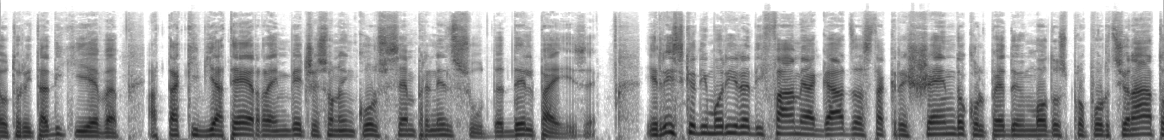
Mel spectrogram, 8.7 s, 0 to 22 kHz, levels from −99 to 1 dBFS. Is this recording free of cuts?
no; 3 cuts; at 1.1 s, 2.9 s, 4.8 s

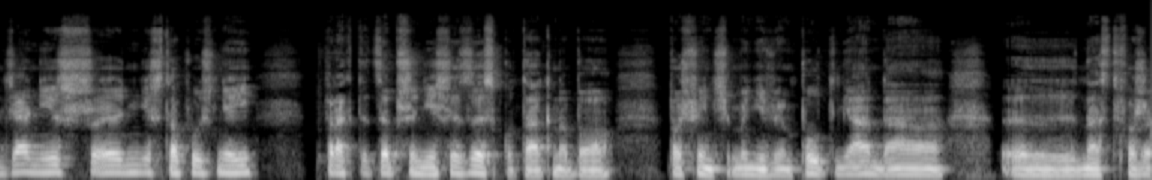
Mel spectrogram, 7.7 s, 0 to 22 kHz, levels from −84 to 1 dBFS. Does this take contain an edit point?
no; 0 cuts

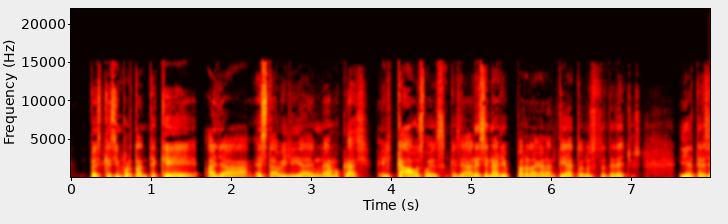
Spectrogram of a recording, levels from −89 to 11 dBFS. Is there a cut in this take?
yes; 2 cuts; at 4.4 s, 5.0 s

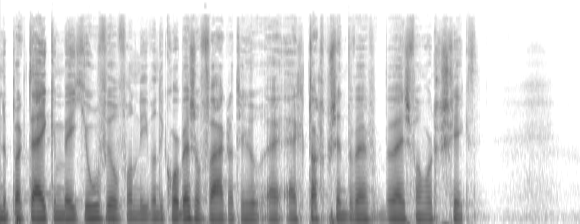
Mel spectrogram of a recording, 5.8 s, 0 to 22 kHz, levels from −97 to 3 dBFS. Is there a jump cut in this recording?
no; 0 cuts

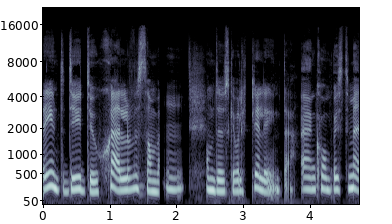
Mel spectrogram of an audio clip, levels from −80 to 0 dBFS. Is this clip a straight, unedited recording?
no; 1 cut; at 1.7 s

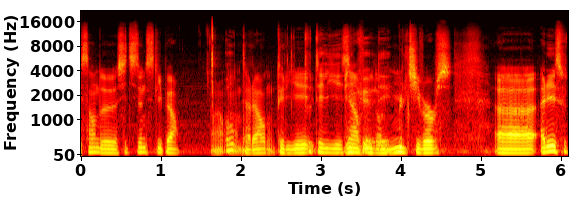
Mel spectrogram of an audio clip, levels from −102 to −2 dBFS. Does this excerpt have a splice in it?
yes; 2 cuts; at 2.0 s, 2.4 s

